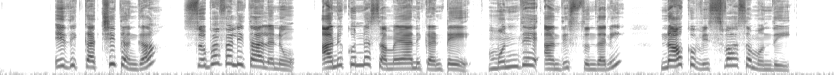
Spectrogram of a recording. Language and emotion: Telugu, neutral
